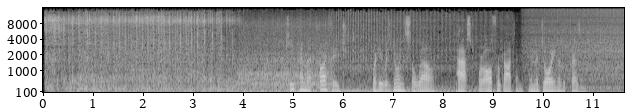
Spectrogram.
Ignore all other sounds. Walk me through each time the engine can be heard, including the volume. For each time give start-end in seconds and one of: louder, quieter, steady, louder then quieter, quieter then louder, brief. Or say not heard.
0.0-11.5 quieter.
